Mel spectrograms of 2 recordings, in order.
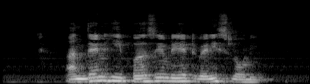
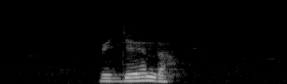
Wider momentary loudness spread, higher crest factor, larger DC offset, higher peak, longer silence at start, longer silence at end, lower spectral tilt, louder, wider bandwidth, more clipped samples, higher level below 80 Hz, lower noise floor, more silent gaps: about the same, 10 LU vs 11 LU; about the same, 14 dB vs 18 dB; neither; first, -8 dBFS vs -14 dBFS; second, 0.65 s vs 1 s; second, 0.45 s vs 1.15 s; second, -8 dB/octave vs -10.5 dB/octave; first, -21 LUFS vs -27 LUFS; first, 10.5 kHz vs 6.4 kHz; neither; first, -58 dBFS vs -70 dBFS; second, -55 dBFS vs -69 dBFS; neither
